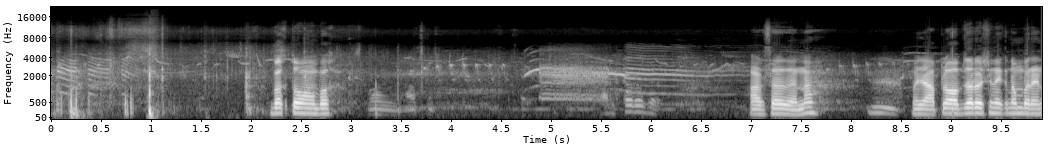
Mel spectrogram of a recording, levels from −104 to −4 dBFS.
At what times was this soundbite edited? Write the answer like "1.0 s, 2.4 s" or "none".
none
